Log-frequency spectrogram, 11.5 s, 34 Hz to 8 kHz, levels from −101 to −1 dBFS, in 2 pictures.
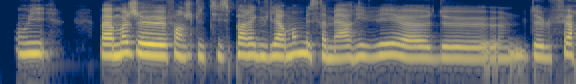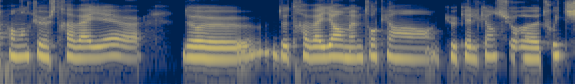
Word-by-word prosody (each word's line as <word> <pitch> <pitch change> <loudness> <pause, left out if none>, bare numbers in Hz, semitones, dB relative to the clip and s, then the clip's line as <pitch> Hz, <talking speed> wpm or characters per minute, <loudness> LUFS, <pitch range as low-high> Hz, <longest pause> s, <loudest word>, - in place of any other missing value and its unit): Oui. 250 0 +1 0.5
Bah, 225 -1 +8
moi 245 +4 +6
je 230 -4 +9
enfin, 220 -1 0
je 210 - -8
l'utilise 210 -1 -7
pas 235 -1 +1
régulièrement, 215 +1 +2
mais 250 -3 +3
ça 215 -2 -4
m'est 185 0 -2
arrivé, 210 +4 -1
heu, 190 -1 0
de, 185 -1 -4
mmh, 225 +4 -8
de 210 - 0
le 195 -1 -1
faire 230 +4 -1
pendant 210 -2 -4
que 215 -2 -4
je 195 - -8
travaillais. 195 +1 -4
Heu, 190 -3 -8 0.4
de 190 +3 -2
de 215 -3 -5
travailler 200 0 -2
en 205 - 0
même 190 0 -5
temps 215 +2 -5
qu'un 185 -1 -9
que 205 - -6
quelqu'un 205 +1 -7
sur, 210 -2 -9
heu, 180 -1 -2
Twitch. 220 +4 -4
205 Hz, 190 wpm, -23 LUFS, 190-225 Hz, 0.5 s, je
